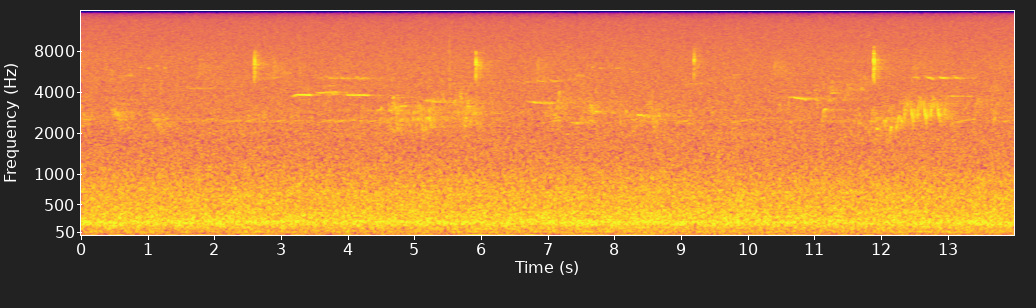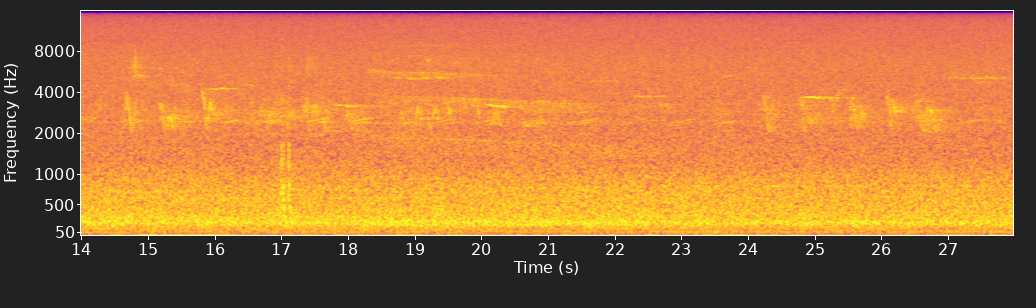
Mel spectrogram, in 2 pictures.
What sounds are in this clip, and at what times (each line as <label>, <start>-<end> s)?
Western Tanager song, 0-2 s
Mountain Chickadee song, 2-6 s
unidentified bird chip note, 2-6 s
Warbling Vireo song, 4-6 s
Western Tanager song, 4-6 s
Hermit Thrush song, 6-8 s
Western Tanager song, 8-10 s
unidentified bird chip note, 8-12 s
Hermit Thrush song, 10-12 s
Warbling Vireo song, 12-14 s
unidentified sound, 12-14 s
Red-breasted Nuthatch song, 12-18 s
Western Tanager song, 14-18 s
Hermit Thrush song, 16-18 s
Warbling Vireo song, 18-20 s
unidentified sound, 18-20 s
Western Tanager song, 20-22 s
Red-breasted Nuthatch song, 20-24 s
Hermit Thrush song, 20-26 s
Western Tanager song, 24-28 s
